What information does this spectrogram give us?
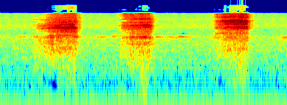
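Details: At Starr Ranch, unattended barn owl nestlings give three long, noisy, snore-like hisses in quick succession, each lasting about half a second, as they beg in the nest.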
